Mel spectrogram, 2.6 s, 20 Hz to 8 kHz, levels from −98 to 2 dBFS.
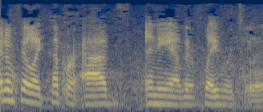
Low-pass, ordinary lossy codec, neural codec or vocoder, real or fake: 7.2 kHz; MP3, 32 kbps; codec, 16 kHz, 16 kbps, FreqCodec, smaller model; fake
